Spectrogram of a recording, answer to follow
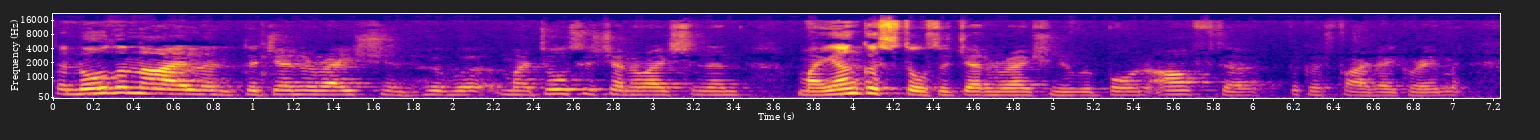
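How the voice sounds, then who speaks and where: There is audible room echo as a woman talks at a very fast pace and a fairly low pitch. Her pitch variation is ordinary. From London, England. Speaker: children's commissioner. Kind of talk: conference speech.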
